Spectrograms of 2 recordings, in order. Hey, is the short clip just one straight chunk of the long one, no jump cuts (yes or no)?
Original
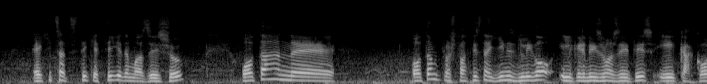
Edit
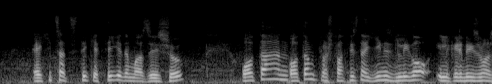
no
